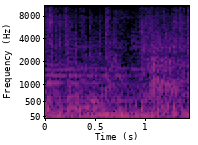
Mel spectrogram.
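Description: Horse hooves clop briefly and fairly close in a Red Dead Redemption game scene, a quick run of dull impacts with no talk over them.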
